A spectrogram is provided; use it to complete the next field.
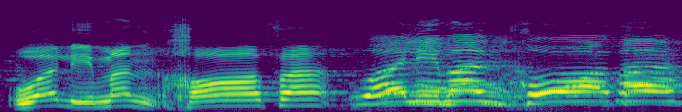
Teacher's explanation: اور یہاں غنہ نہیں کرنا نون ساکن میں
